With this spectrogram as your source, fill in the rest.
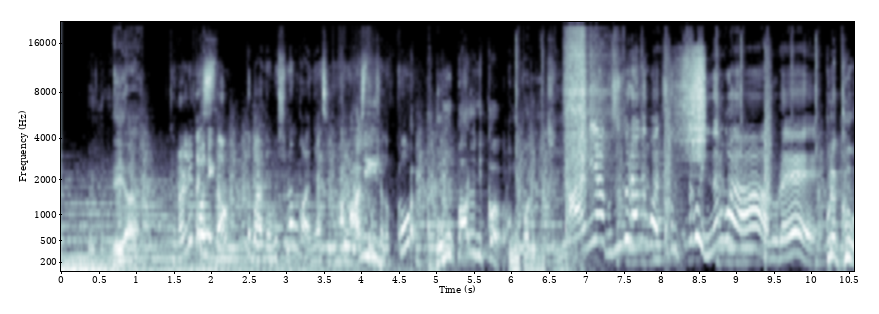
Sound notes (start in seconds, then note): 6.7 Sound effect of defending Greg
